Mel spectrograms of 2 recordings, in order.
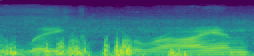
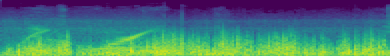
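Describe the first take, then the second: First: Orion is said the speaker's own non-Michigan way. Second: Orion is said the Michigan local way.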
